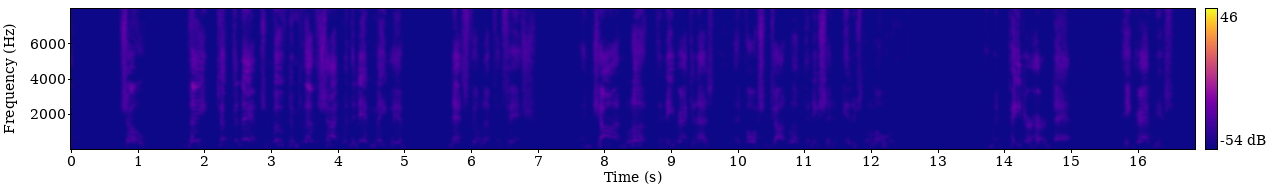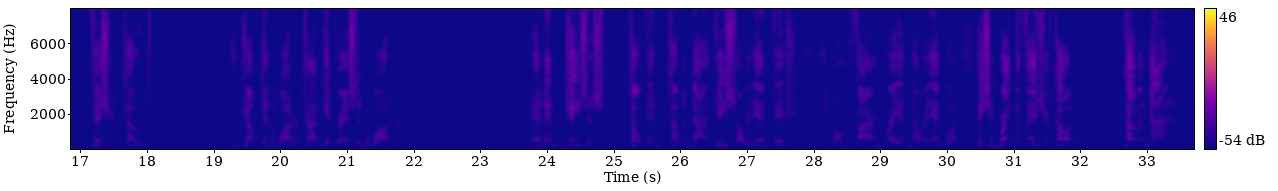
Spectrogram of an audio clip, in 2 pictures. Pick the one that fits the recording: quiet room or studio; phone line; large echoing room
large echoing room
